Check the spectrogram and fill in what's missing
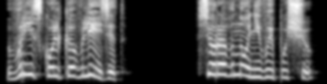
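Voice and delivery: self-assured, lifted-pitch dismissal; confident. A narrator's reading. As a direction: refuse firmly, sure of yourself. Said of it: "уверенно сказала я".

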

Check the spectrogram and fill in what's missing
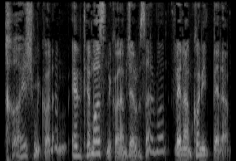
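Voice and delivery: soft, high-pitched begging; thin, helpless plea; pleading. A narrator's reading. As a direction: beg the officer, close to tears. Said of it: "به افسر نگهبان التماس کردم".

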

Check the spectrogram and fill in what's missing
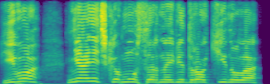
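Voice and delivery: high, worried schoolgirl voice; agitated. A narrator's reading. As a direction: burst out with your theory nervously. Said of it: "волнуясь, заговорила Гвоздёва". (волнуясь, высоким голосом)

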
